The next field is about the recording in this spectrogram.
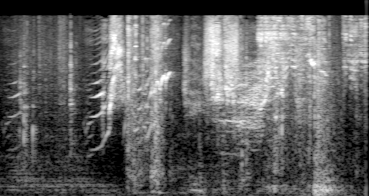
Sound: monkey squeaks; monkeys chatter

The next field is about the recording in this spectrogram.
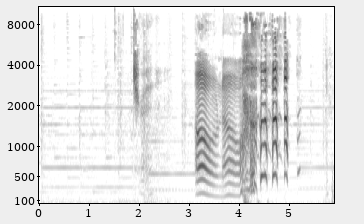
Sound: laughs

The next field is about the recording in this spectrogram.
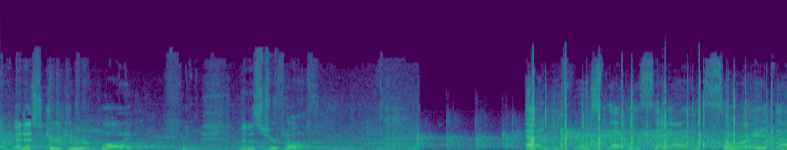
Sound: applause

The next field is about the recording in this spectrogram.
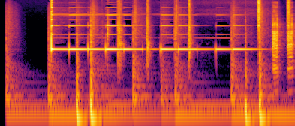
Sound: iphone pinging

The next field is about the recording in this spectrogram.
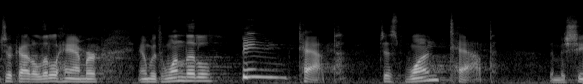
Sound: bing

